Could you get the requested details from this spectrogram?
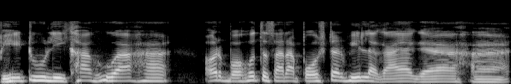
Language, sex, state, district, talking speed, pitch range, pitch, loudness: Hindi, male, Jharkhand, Palamu, 150 wpm, 135-175 Hz, 155 Hz, -14 LUFS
